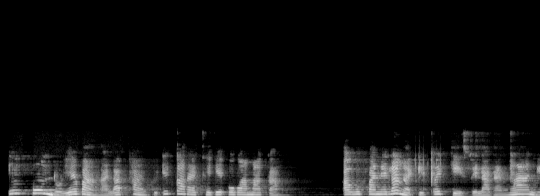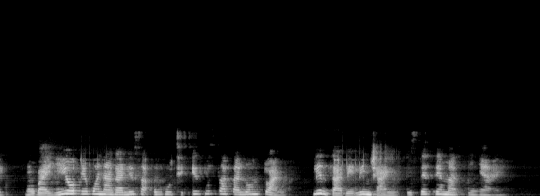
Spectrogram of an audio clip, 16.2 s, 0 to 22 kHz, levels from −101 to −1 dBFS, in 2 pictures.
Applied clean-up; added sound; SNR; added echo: neural mask model DeepFilterNet 3.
